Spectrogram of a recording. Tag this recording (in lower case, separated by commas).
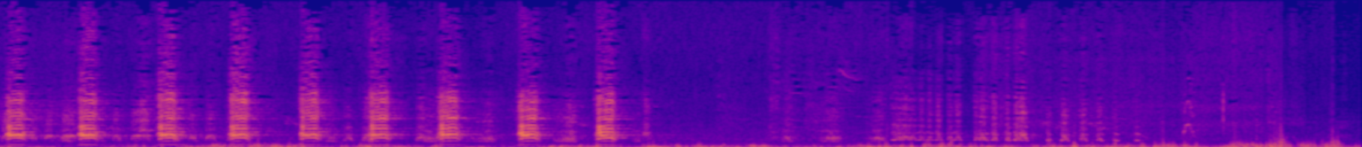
goose honking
